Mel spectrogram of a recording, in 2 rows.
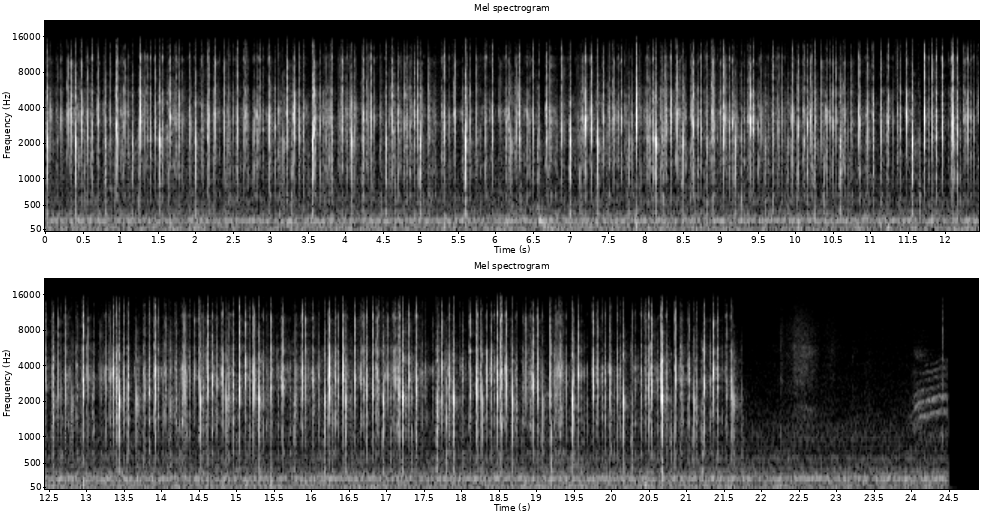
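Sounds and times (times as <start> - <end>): rapid mechanical keyboard typing: 0.0 - 21.8.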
